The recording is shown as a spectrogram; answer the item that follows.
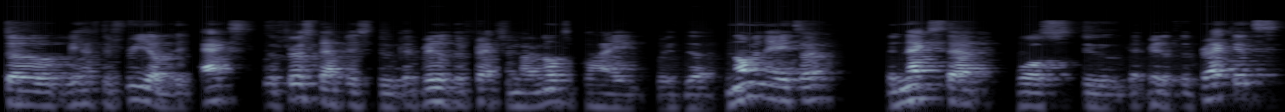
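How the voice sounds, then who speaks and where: A man's voice: lowish voice, moderate pace. A man in his forties, an English speaker, giving a recorded math lecture at a whiteboard, explaining step by step with frequent fillers. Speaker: university lecturer. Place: classroom with whiteboard, indoors. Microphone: far camera mic. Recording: dull, roomy classroom sound.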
